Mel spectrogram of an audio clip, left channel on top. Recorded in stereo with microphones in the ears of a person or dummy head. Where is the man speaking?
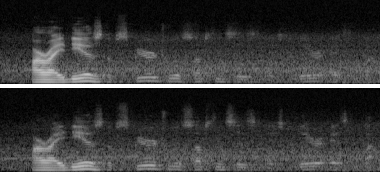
50° left (ahead or behind), 0.5 m; by 3.7 s centre (ahead or behind), 3.5 m.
